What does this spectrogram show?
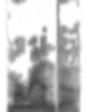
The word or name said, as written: Myranda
